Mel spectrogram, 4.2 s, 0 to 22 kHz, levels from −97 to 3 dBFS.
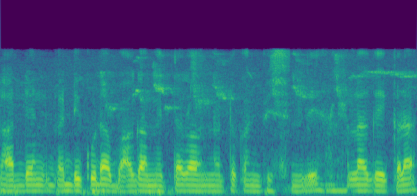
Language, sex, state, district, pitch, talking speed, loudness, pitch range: Telugu, male, Andhra Pradesh, Sri Satya Sai, 115 Hz, 130 wpm, -15 LUFS, 110-115 Hz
